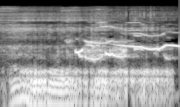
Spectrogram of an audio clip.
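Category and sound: vocal imitation, person imitating a snore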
